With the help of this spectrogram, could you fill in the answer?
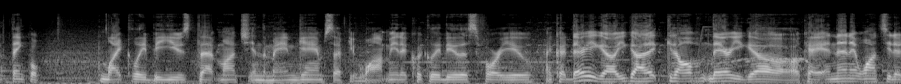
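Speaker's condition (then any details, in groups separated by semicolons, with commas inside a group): No condition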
